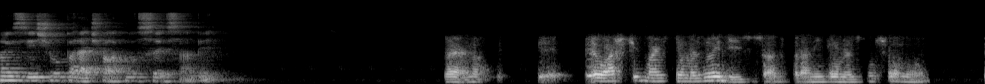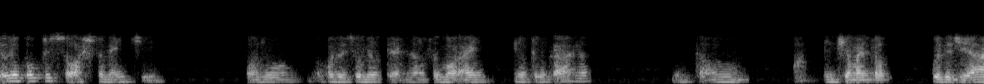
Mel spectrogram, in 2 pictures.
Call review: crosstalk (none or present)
none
